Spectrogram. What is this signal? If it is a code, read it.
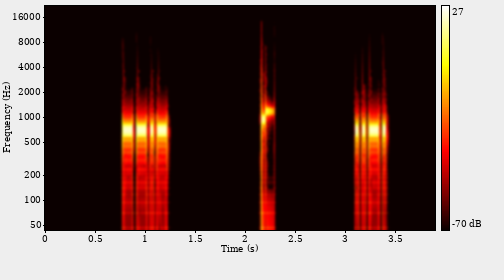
Morse code, heard as a keyed tone, about 35 wpm, 700 Hz. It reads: Q F
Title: Single Letter-Number Alt 35wpm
